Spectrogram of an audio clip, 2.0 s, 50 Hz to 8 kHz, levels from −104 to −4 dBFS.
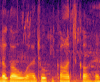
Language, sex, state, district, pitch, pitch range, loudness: Hindi, female, Haryana, Charkhi Dadri, 165 Hz, 160-165 Hz, -18 LUFS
